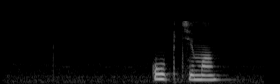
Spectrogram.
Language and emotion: Russian, neutral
